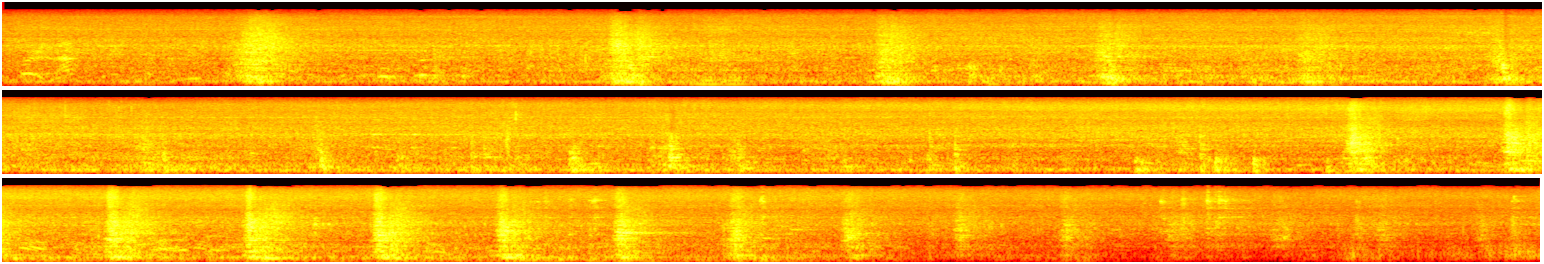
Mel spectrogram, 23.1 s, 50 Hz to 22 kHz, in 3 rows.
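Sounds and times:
steam hissing: 0:00.0 - 0:23.0
steam locomotive beat: 0:00.0 - 0:23.0.

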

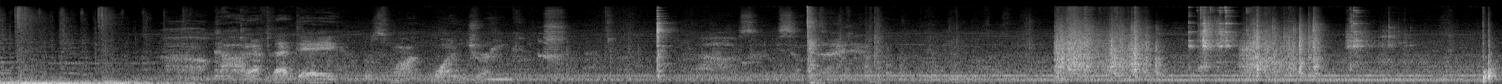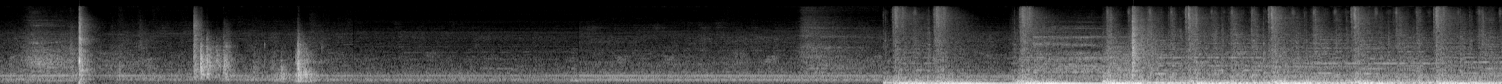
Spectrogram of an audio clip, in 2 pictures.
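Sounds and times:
steady low hum: 0:00.0 - 0:30.0
glass and bottles clinking: 0:10.6 - 0:14.2.

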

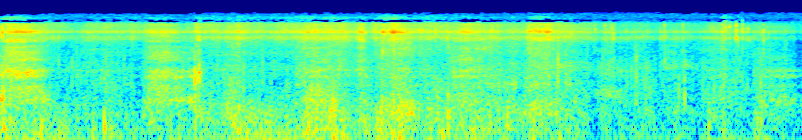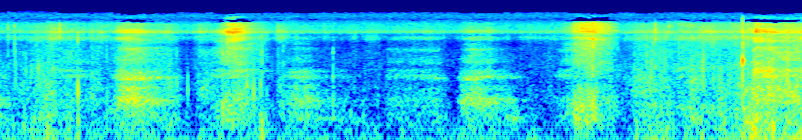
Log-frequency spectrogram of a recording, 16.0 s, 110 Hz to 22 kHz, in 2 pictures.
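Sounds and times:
skis swishing through powder snow: 0:00.0 - 0:09.1, 0:13.8 - 0:16.0.

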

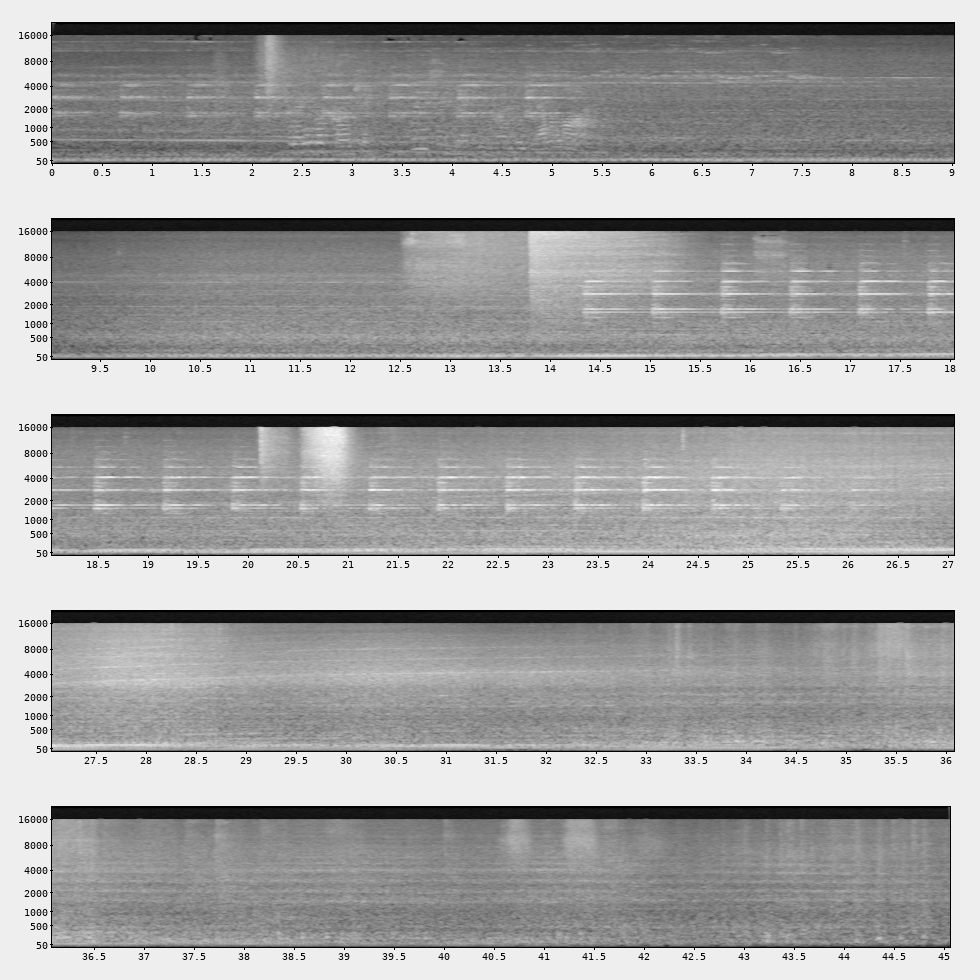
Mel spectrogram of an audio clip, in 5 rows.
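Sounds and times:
locomotive bell ringing: 0:00.0 - 0:05.5, 0:14.3 - 0:26.8
air hiss bursts: 0:12.6 - 0:15.1.

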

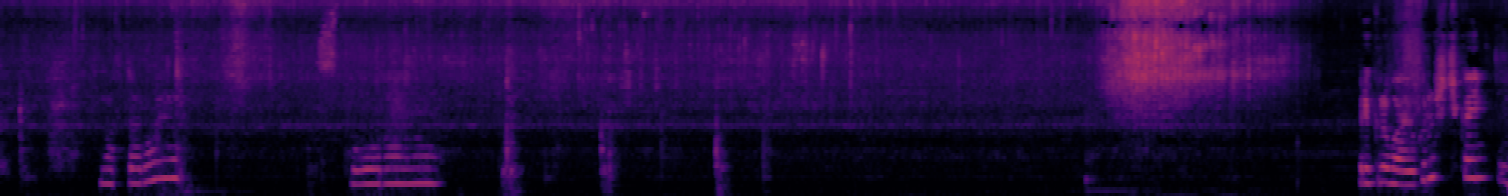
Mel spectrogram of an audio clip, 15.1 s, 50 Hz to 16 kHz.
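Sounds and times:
food sizzling in oil: 0:00.0 - 0:13.2
wooden spatula knocking pan: 0:05.0 - 0:05.3, 0:06.0 - 0:06.3, 0:07.1 - 0:07.8.

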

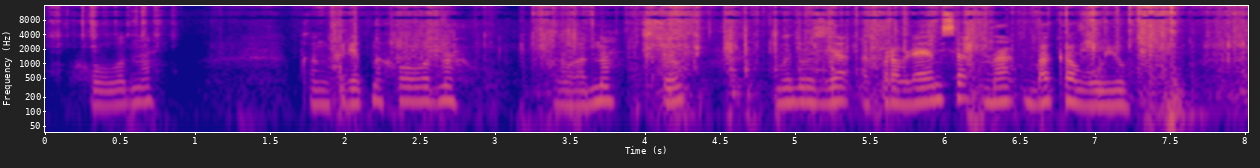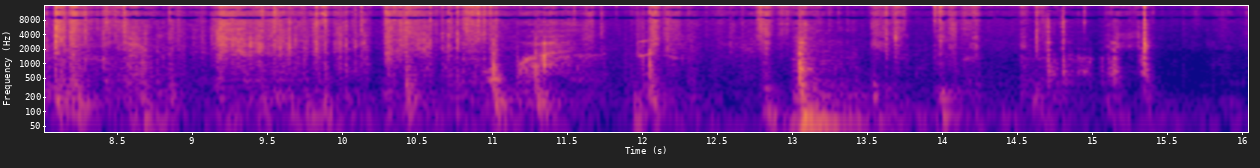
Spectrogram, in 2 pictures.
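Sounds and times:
handling clicks and knocks: 0:01.8 - 0:09.0, 0:09.8 - 0:15.6
heavy thump: 0:12.8 - 0:13.6.

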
